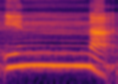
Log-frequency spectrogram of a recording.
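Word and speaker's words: إنّ: Cara bacanya, hamzahnya dileburkan ke dalam huruf nun ataupun dimasukkan dengan cara ditekan, kemudian ditahan lebih kurang 2 harokat sehingga terbentuk suara yang mendengung. Innal, jadi ditahan dulu, jangan langsung dilepas ya sebelum sempurna dengungnya.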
